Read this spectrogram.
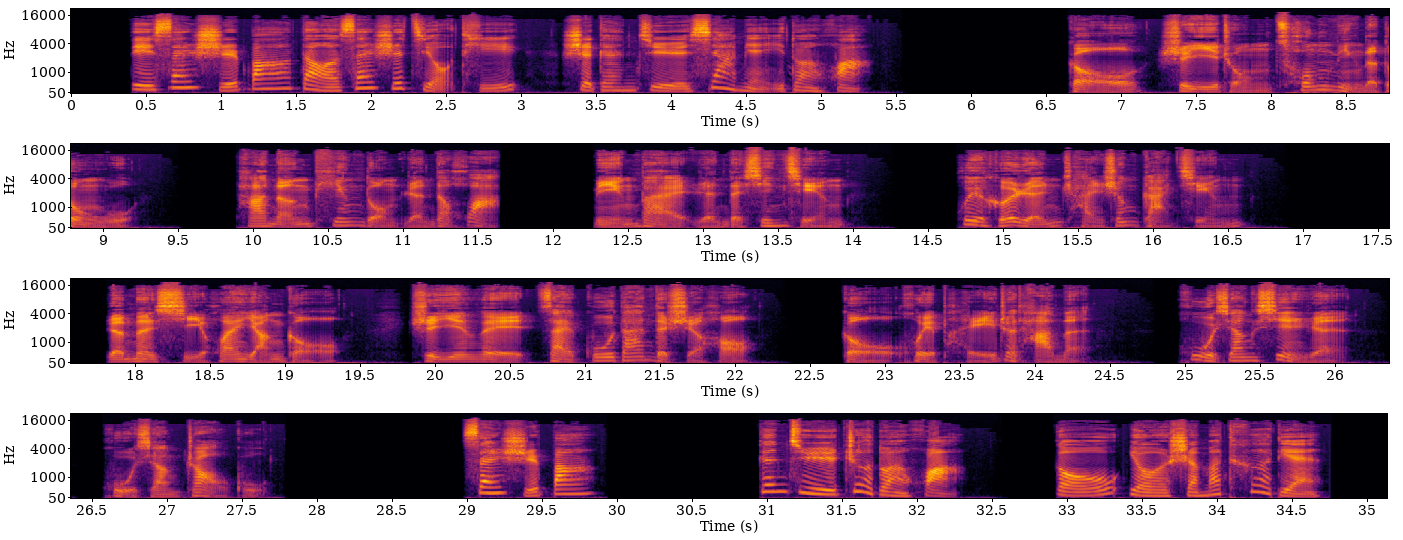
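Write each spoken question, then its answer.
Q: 根据这段话,狗有什么特点?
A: 聪明,能听懂人的话

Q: 人们为什么喜欢狗?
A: 孤单时狗会陪着他们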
